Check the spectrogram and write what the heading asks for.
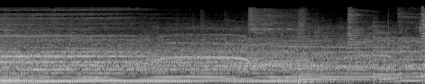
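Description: Live band music: a male voice singing over held electric and acoustic guitar chords, at a slow, even loudness.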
